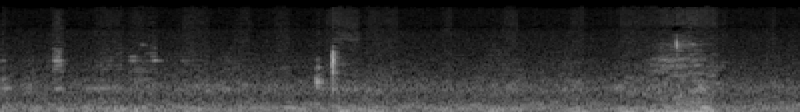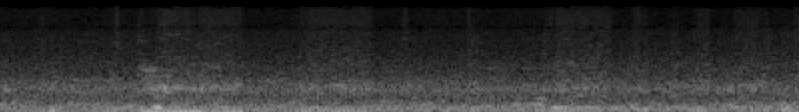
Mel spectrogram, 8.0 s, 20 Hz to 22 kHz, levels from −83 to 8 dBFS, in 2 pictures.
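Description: At 1.69 to 1.71 s a single loud pop lands on top of the speech, which carries on underneath without a break. It sounds like a sharp thump, a few decibels louder than the voice. A sudden voltage step or pulse, likely from a plug, switch, static discharge or driver glitch, entered the signal path. On the waveform it is a tall, narrow spike standing clear of the speech envelope. On a spectrogram it is a thin vertical stripe spanning the whole frequency range.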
